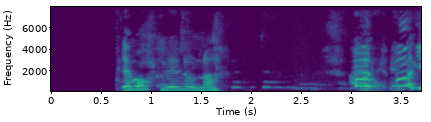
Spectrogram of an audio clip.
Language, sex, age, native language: Icelandic, female, 9, Icelandic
